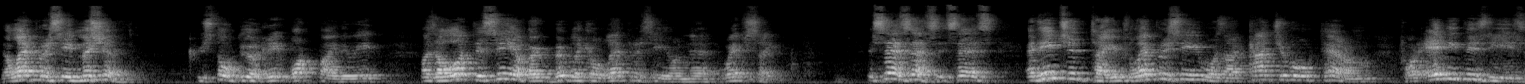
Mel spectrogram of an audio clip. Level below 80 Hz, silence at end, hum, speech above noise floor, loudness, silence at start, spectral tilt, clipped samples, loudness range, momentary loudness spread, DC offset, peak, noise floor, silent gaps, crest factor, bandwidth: -64 dBFS; 0 s; none; 35 dB; -21 LUFS; 0 s; -4.5 dB/octave; under 0.1%; 4 LU; 12 LU; under 0.1%; -2 dBFS; -55 dBFS; none; 18 dB; 16.5 kHz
